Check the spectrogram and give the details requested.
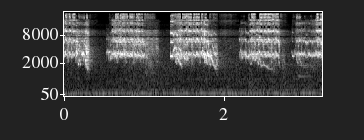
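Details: Pet lovebirds at chick-feeding time utter harsh, buzzy chirp bursts about half a second long, separated by short silent gaps, four bursts in all.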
